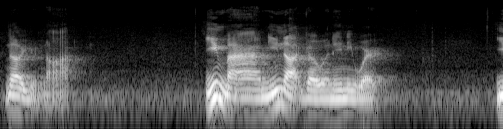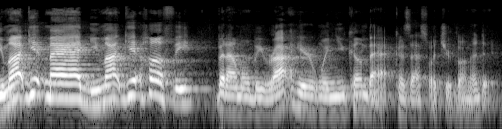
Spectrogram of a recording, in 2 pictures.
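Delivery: put-on a patient, unshaken reply to a sulking child; Jesus, gentle. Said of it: "he just looks back at you and goes".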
